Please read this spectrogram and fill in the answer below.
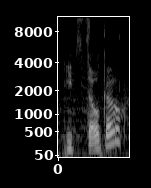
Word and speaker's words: Hisoka: Ithoko? Hisoka. Oh, Hisoka. Oh, yeah. Okay. I pronounce it Hisoka.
